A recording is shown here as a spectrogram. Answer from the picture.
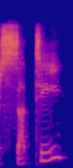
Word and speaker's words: sati: into a focus is called either Sati in the Pali language or shmerty in the Sanskrit language that word pronounced two different ways that word of course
